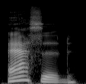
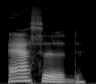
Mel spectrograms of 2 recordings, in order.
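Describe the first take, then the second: No difference in how they are said.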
